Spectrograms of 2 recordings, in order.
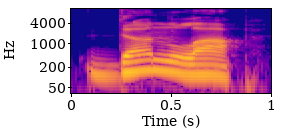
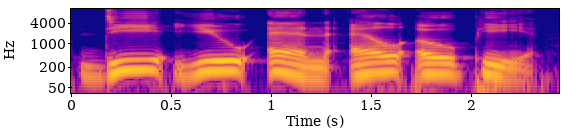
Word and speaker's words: Dunlop: dunlop is next and you can emphasize either syllable. It has a capital D and it is spelled D U N L O P, Dunlop or Dunlop.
